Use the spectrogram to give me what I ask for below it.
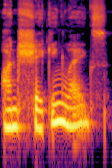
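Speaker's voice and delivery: usual speaking voice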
